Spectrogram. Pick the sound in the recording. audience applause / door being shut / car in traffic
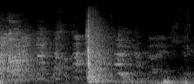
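door being shut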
